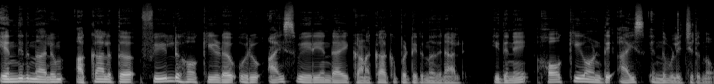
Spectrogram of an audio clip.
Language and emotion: Malayalam, neutral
